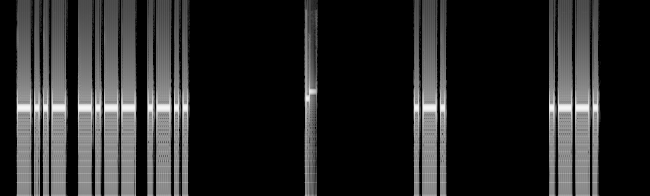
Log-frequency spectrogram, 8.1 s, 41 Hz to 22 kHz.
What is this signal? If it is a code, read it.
Morse code, heard as a keyed tone, about 22 wpm, spaced as for 12 wpm, 700 Hz. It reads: XYL RP
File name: Top 90 QSO Elements - 8x Character Spacing - 22wpm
